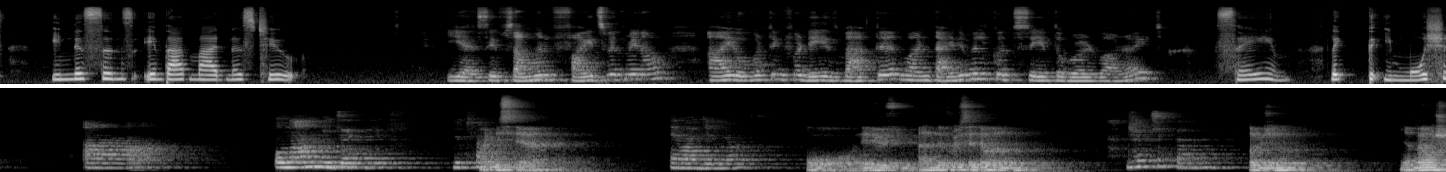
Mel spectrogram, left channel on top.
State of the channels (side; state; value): both; different; correlation -0.01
